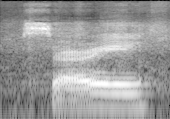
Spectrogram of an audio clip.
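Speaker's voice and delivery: usual speaking voice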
